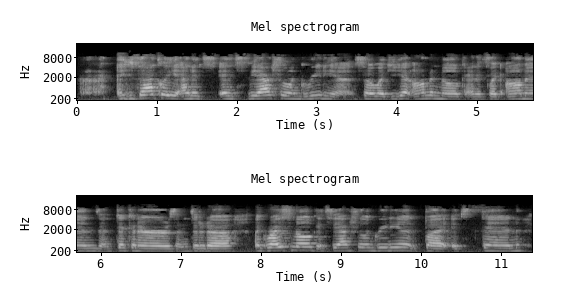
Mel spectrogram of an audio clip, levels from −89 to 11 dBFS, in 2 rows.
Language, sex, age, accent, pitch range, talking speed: English, female, 20-39, American, 175-220 Hz, 175 wpm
